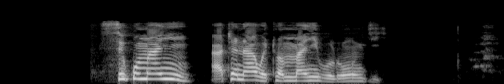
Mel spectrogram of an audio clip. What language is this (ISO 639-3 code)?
lug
